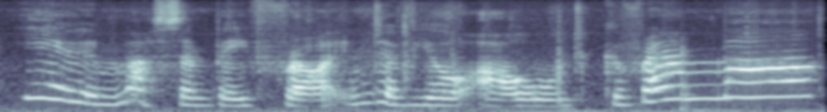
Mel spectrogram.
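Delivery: slow, loud, sugary crone voice; icy coaxing. A narrator's reading. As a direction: coax him slowly, icy sweet. Grandma coaxing, icy smile.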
